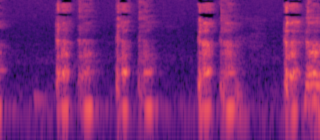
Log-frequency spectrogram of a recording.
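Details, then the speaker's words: Habit cough in a patient seen at a hospital in Memphis, Tennessee: loud, harsh, honking coughs in close pairs, repeating steadily with a barking, throat-clearing quality; it goes on all day and stops during sleep. "of this cough as much as you hear that and this could go on all day once they're asleep they are quiet"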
